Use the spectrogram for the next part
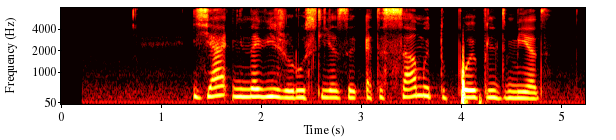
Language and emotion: Russian, neutral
